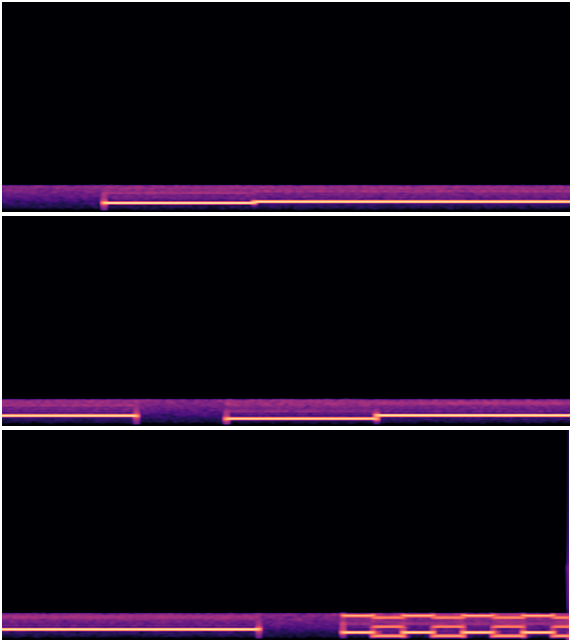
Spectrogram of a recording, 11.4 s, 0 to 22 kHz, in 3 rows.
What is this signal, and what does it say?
Two-tone page, heard as a one-second tone, then a three-second tone, about 1040 then 1120 Hz, about 810 then 1220 Hz. It is heard from 0.7 to 9.3 s.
